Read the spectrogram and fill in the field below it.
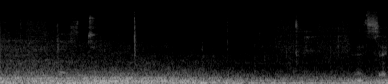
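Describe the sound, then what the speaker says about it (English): A gravel truck drives past outdoors, a loud, steady low rumble of engine and tires that fills the whole clip, with people talking over it. "That's a gravel truck."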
